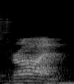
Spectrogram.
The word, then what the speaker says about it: Thrawn: and smart it was thrawn who rhymes with tron so yeah today's topic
